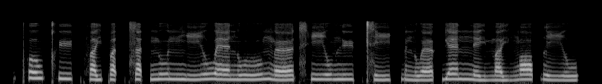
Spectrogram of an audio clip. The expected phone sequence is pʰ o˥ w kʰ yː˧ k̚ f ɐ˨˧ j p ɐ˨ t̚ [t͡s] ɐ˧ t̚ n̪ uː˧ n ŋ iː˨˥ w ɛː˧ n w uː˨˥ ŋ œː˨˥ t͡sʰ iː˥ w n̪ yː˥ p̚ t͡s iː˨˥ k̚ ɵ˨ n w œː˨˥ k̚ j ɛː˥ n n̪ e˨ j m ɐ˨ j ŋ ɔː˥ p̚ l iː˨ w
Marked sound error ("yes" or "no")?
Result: no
